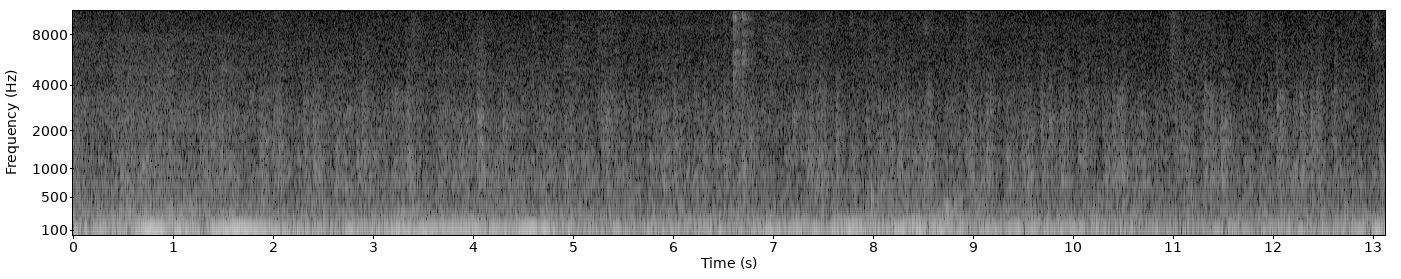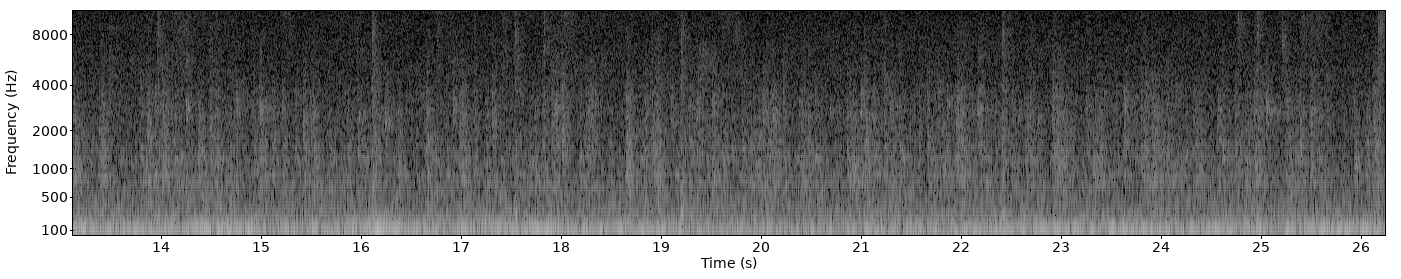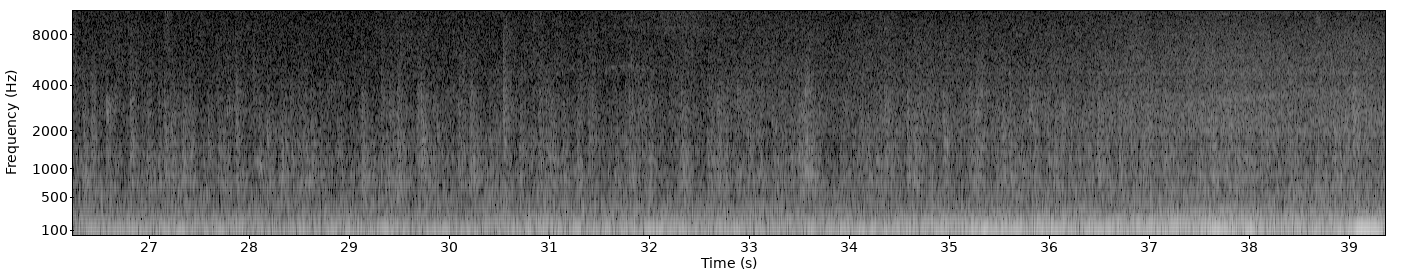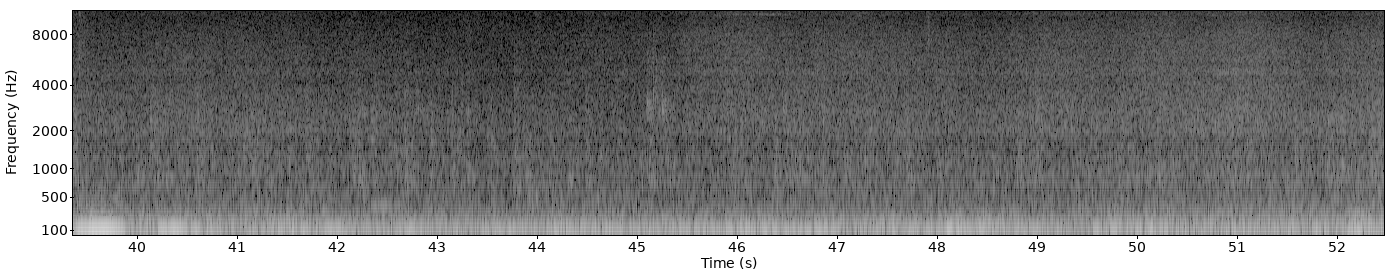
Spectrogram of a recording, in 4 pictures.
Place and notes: Cardener Street, Barcelona, España - Morning rain
Morning rain recorded with binaural mics stuck into a window.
